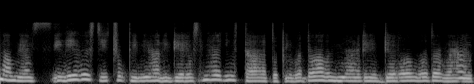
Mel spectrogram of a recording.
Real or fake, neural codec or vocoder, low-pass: fake; codec, 16 kHz, 0.5 kbps, FreqCodec, smaller model; 7.2 kHz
